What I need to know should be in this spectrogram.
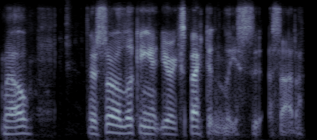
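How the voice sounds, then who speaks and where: A man narrating an improvised tabletop role-playing game as game master, with halting pauses. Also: on the high side, fairly even intonation, bright, forceful tone, dry recording, muffled recording.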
